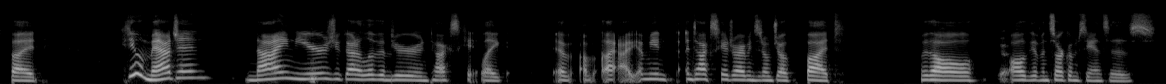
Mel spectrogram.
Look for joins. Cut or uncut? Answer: cut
